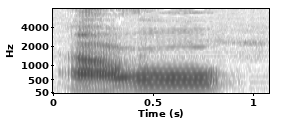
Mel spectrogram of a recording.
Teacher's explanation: او واو مدہ ہے، ایک الف کے برابر کھینچ کر پڑھیں گے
